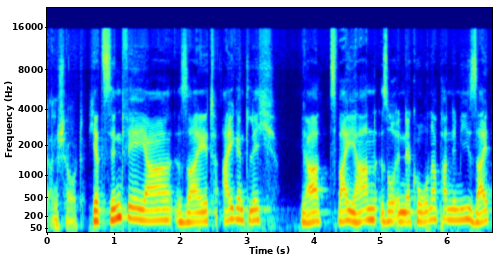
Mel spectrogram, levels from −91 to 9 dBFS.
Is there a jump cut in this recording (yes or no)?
no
